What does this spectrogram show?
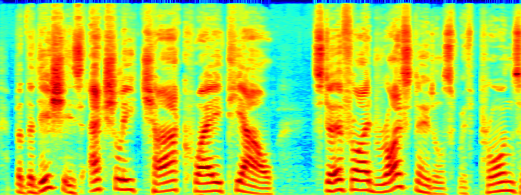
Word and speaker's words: Char Kway Teow: I completely butchered the name, but the dish is actually Char Kuih Teow, stir-fried rice noodles with prawns and Chinese sausage.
